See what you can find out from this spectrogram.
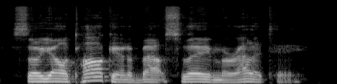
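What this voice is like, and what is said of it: Southern preacher voice. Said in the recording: “in a Southern preacher voice”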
